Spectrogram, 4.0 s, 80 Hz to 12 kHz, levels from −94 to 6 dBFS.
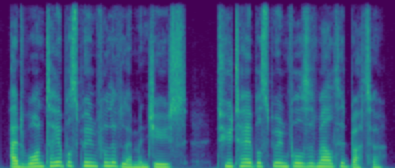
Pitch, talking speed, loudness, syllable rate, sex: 220 Hz, 165 wpm, -17 LUFS, 6.5 syllables/s, female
